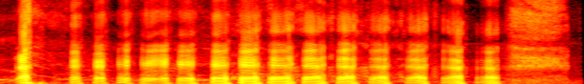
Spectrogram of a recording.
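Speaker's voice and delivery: real laugh, rolling on and on; long chuckling laugh. Real, not acted. Host teasing a familiar guest, long laugh. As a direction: laugh heartily at your own joke.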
